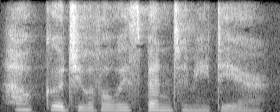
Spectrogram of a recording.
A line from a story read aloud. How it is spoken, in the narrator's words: she whispered softly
